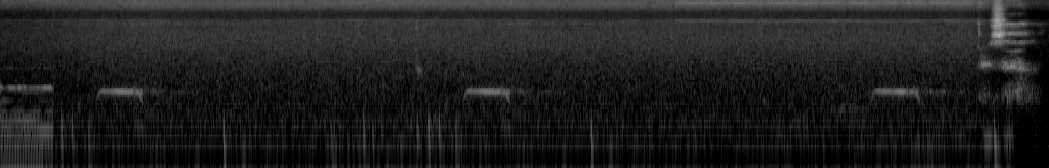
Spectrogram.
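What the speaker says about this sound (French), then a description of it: "There's a couple owls that have been around this area. Pretty cool to listen to." Owls hooting at night near a campsite, a few soft, evenly spaced hoots rising faintly above a steady hiss of nighttime background noise, distant and quiet, with a brief louder rustle near the end.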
